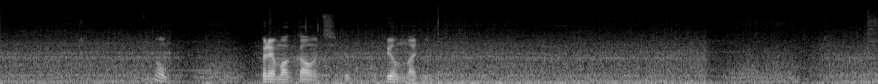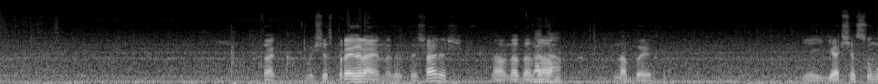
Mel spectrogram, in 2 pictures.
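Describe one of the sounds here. A tank engine rumbles steadily as the tank drives along.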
